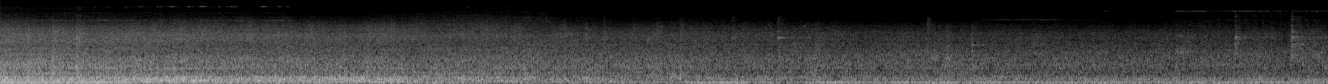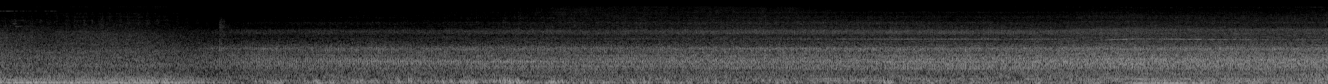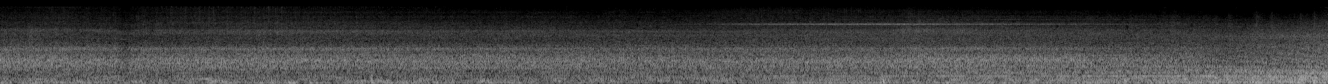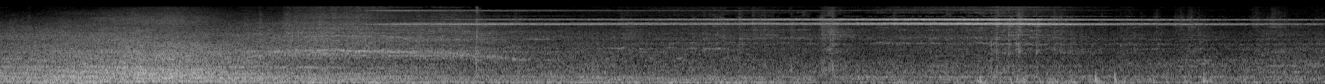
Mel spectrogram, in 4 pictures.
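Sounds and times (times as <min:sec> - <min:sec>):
train rolling past: 0:00.0 - 0:53.0.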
